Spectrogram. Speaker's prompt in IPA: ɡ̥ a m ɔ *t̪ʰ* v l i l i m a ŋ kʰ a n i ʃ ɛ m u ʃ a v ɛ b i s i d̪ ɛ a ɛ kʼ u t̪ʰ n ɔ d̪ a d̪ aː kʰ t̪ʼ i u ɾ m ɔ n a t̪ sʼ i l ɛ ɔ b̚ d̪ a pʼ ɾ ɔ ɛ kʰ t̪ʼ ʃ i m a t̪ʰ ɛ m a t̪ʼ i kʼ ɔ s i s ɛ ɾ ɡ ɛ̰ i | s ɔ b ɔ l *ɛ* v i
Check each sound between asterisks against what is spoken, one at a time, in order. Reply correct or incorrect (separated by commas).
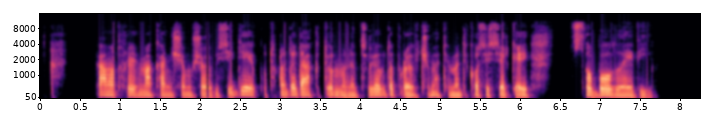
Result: correct, correct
